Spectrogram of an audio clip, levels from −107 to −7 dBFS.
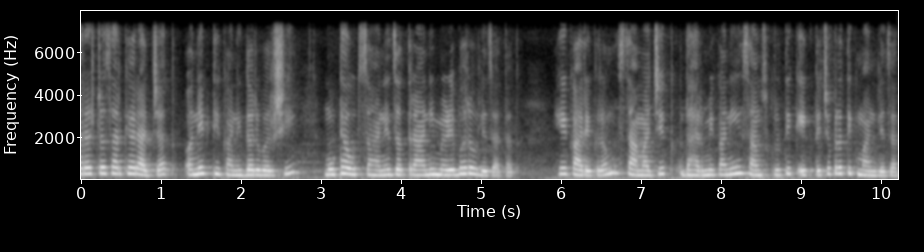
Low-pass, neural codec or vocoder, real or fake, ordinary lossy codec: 7.2 kHz; none; real; none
